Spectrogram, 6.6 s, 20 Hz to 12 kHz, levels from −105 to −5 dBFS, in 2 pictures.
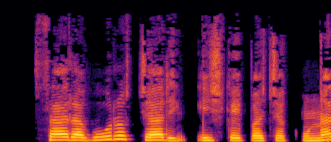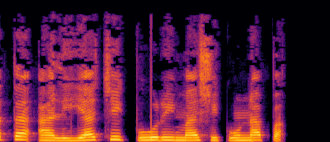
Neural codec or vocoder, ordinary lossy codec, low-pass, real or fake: none; MP3, 48 kbps; 10.8 kHz; real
